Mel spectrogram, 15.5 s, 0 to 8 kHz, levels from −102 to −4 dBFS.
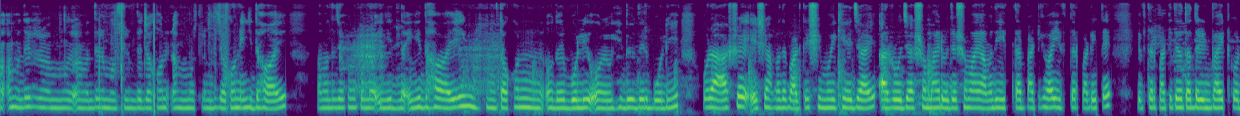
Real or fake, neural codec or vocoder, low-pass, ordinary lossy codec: real; none; 7.2 kHz; none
